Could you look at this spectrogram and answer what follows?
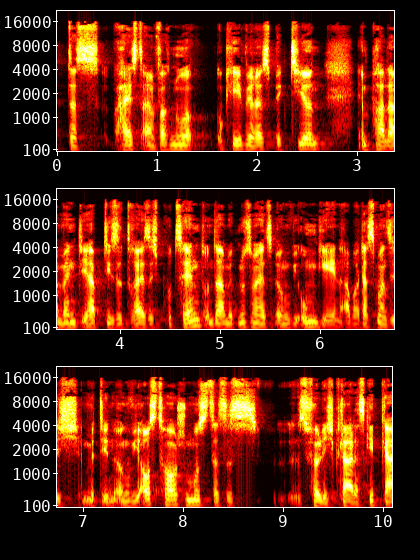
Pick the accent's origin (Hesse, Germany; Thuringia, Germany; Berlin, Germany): Thuringia, Germany; Weimar; darf da meine Heimat in Weimar vertreten.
